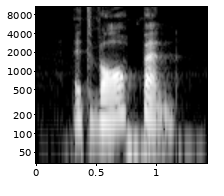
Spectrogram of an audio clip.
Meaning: 1. weapon 2. arms 3. military branch, or part thereof
- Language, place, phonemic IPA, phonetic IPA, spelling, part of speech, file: Swedish, Gotland, /¹vɑːpɛn/, [¹vɒ̜ːpɛ̠n], vapen, noun, Sv-vapen.ogg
